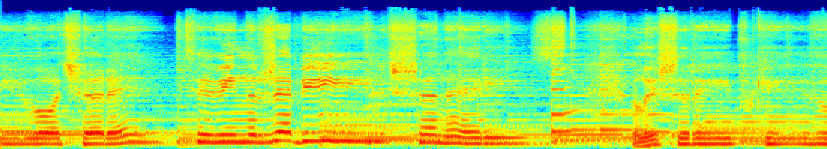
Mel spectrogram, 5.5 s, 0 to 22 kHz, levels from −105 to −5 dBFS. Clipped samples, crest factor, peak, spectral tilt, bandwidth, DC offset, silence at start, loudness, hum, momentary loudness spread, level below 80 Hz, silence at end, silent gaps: under 0.1%; 14 dB; -4 dBFS; -5 dB/octave; 17.5 kHz; under 0.1%; 0 s; -19 LUFS; none; 5 LU; -60 dBFS; 0 s; none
